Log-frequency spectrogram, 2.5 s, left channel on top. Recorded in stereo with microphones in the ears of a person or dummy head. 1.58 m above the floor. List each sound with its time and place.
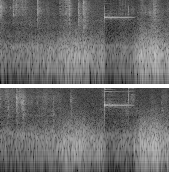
1.6 s a chime: 45° right (ahead or behind)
